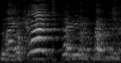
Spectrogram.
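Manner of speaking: high, loud pleading heroine; damsel in distress. Acted. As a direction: wail it like a helpless maiden.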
